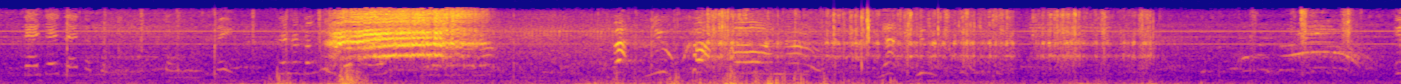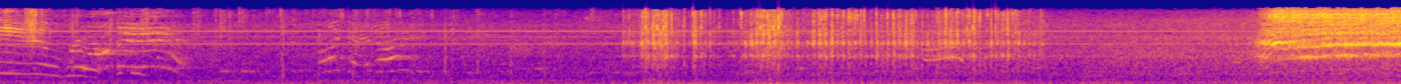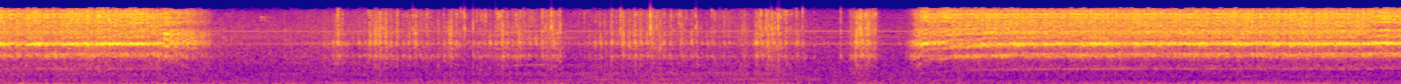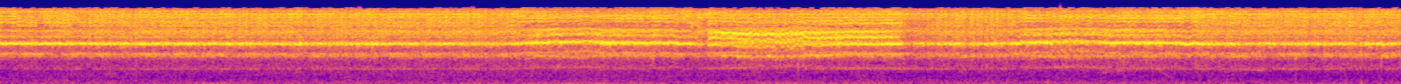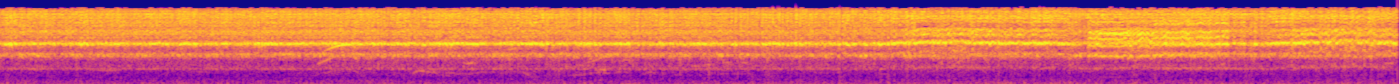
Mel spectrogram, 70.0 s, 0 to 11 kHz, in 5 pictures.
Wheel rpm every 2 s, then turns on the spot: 0, 40, 40, 10, 20, 20, 0, 0, 0, 0, 20, 20, 0, 90, 130, 10, 20, 20, 50, 160, 160, 160, 160, 160, 160, 160, 160, 160, 160, 160, 160, 160, 160, 160, 160.
6-12 20-24 32-36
